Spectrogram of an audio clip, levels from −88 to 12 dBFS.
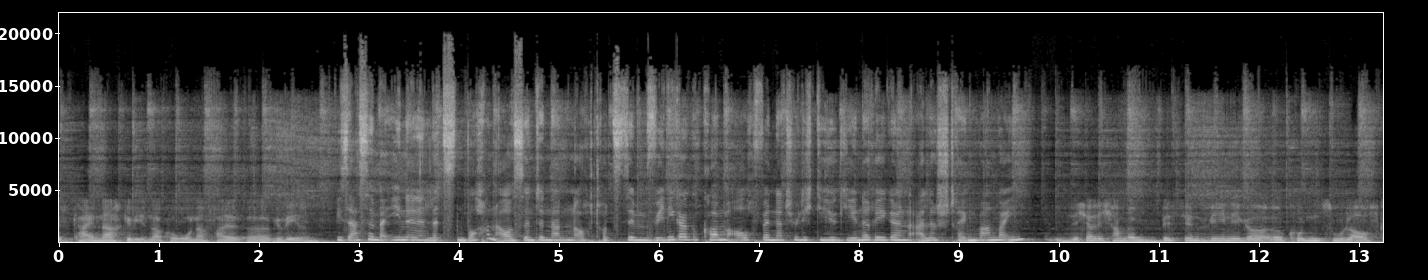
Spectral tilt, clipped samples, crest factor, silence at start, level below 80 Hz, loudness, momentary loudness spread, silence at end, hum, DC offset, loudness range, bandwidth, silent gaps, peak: -4 dB/octave; under 0.1%; 18 dB; 0 s; -40 dBFS; -18 LUFS; 11 LU; 0 s; none; under 0.1%; 7 LU; over 20 kHz; none; -2 dBFS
